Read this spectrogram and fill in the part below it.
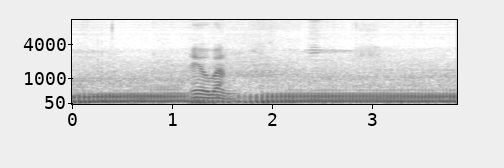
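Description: A Yamaha Aerox motorcycle fitted with a racing exhaust runs with a steady, low, throbbing rumble close by, heard under a man's speech throughout.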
